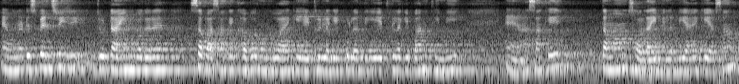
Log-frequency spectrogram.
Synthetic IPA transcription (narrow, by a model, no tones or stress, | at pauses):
ɛ̃ːʊnə̆ɖɪspẽːnsəɾi | d͡ʑoːʈaːɪmʋɐɣɛːɾ | sɐbʱɐsãkʰexɐbəɾɦũːn̆d̪oaːɦekiɦeːt̪ɪɾelɐɠekʰʊlə̃nd̪iɦeːt̪ɪɾelɐɠebɐ̃nd̪̚t̪ʰĩːn̆d̪i | ɛ̃ːɐsãkʰeː | t̪ɐmaːmsɔːlaːimɪlə̃nd̪iaːɦekiɐsã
